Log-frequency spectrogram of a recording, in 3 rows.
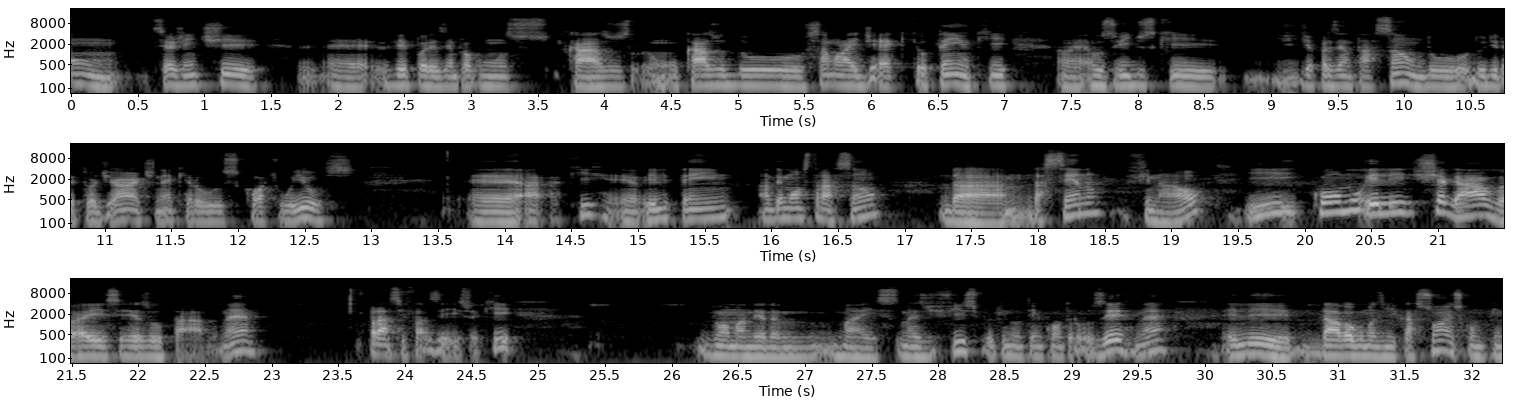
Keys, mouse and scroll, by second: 0.5 alt+Tab, 2.7 click, 12.5 click, 13.6 Return, 15.0 click, 15.1 middle click, 16.5 click.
